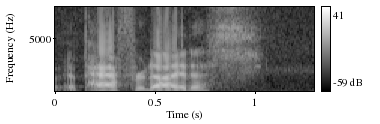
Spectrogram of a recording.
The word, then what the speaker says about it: Epaphroditus: So Epaphroditus. All right, so does anybody know anybody named Epaphroditus? That hard pass, right? Like not going to be showing up. All right, so apparently Epaphroditus was a stunningly common name at this point in history.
